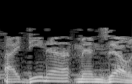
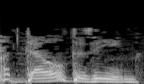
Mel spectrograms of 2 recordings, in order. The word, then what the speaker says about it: Idina Menzel: He just butchered her name. – Adele Dazeem.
